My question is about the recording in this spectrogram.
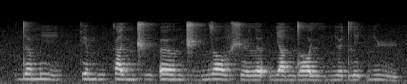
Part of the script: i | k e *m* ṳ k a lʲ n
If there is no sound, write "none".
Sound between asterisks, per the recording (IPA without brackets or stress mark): m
